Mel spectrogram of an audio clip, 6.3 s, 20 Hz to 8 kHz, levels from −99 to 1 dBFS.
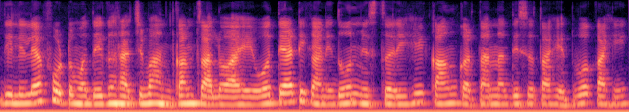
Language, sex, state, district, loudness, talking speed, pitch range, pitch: Marathi, female, Maharashtra, Dhule, -15 LUFS, 180 wpm, 165-185 Hz, 170 Hz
